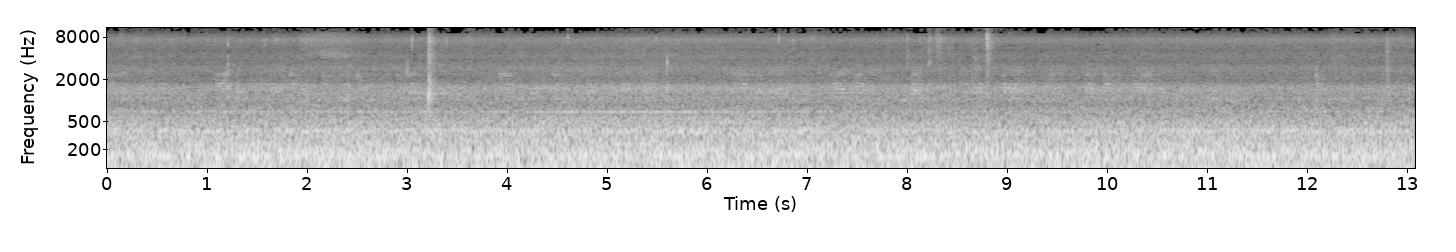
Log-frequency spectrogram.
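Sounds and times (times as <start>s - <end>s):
sharp click: 1.2s - 4.7s, 7.8s - 9.0s.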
